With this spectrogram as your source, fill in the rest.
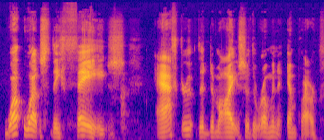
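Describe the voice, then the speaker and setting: This man has a medium pitch, lively intonation, and a dry, close sound with no echo. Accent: American. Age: 70s. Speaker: investor and war veteran. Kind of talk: interview.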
